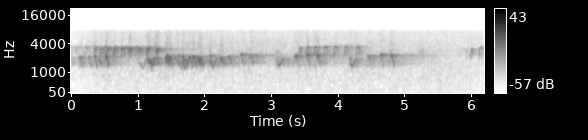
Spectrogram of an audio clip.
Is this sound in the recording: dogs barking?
no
